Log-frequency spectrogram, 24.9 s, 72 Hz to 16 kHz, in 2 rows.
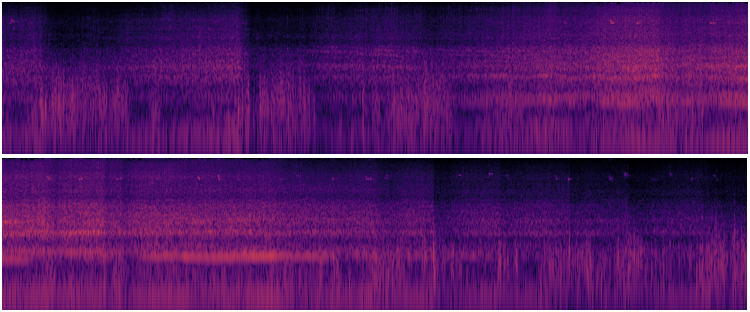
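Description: A 1989 Case 580K backhoe's Case 4-390 four-cylinder diesel engine running as the machine drives past. It gets louder through the middle, with a steady whine while it is closest, then fades as it drives away.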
